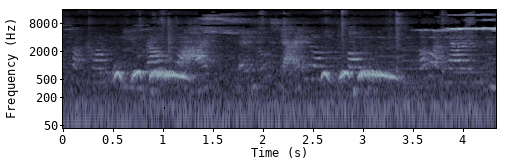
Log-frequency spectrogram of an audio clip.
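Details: Spotted dove cooing in the evening: two low, mellow phrases, each of two or three short stuttered notes followed by a longer drawn-out coo, about two seconds apart, with voices and children's chatter in the background.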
